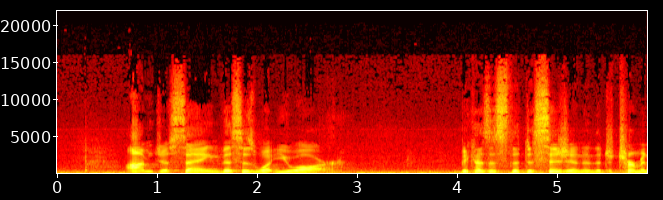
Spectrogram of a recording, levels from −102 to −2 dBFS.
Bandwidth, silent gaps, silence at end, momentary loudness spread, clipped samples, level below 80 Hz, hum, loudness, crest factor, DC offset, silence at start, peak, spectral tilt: 17 kHz; none; 0 s; 19 LU; under 0.1%; -54 dBFS; none; -23 LUFS; 20 dB; under 0.1%; 0 s; -6 dBFS; -3.5 dB/octave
